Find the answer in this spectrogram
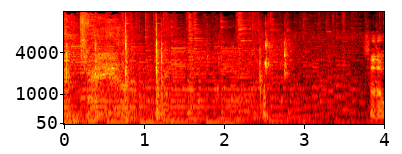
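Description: Country-style background music with plucked strings and a steady bass line, fading down near the end.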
